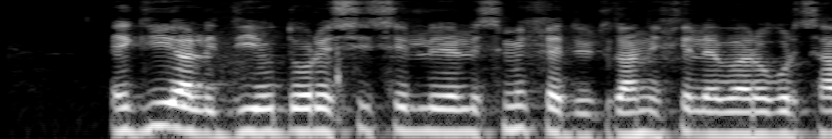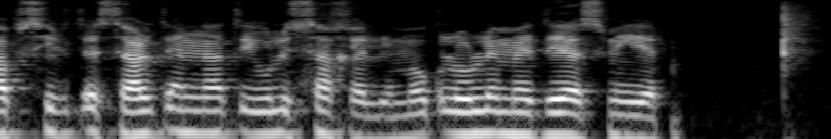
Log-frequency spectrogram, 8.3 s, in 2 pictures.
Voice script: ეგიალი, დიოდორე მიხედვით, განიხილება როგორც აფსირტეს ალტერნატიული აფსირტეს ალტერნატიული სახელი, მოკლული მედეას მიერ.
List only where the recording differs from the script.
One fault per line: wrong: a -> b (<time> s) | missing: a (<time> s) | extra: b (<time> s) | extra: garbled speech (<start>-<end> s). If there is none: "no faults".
extra: სიცილიელის (1.7 s)
missing: აფსირტეს ალტერნატიული (5.7 s)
